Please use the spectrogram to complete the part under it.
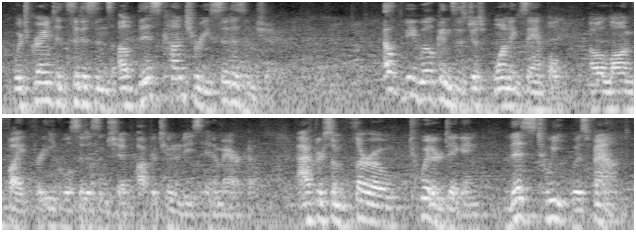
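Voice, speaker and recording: A man presenting scripted political satire like a parody news anchor, with a sarcastic delivery full of rhetorical questions. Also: mid-range voice. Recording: noisy, distant microphone with room ambience.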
